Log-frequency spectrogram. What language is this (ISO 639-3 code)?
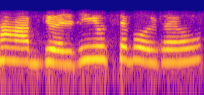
hin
